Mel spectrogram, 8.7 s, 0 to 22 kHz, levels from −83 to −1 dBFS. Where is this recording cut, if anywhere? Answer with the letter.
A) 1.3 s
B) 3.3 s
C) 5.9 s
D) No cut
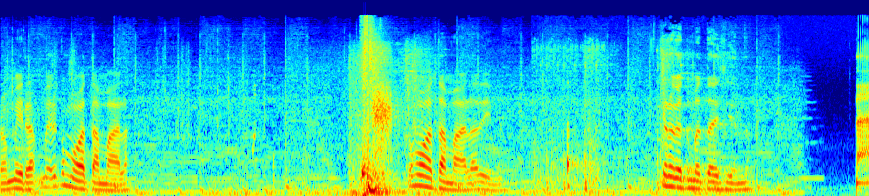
A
